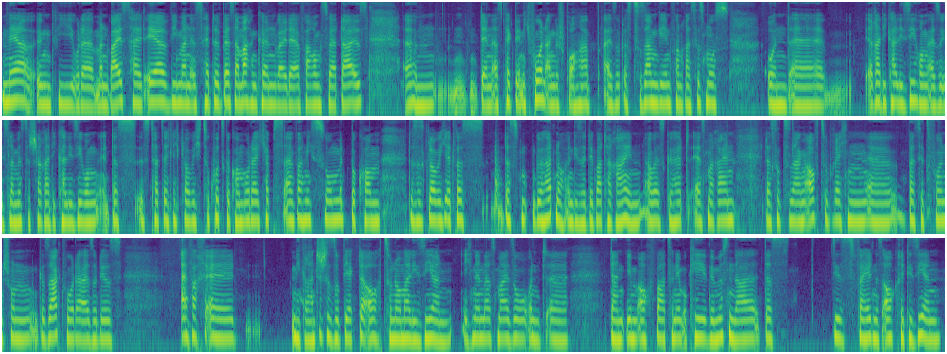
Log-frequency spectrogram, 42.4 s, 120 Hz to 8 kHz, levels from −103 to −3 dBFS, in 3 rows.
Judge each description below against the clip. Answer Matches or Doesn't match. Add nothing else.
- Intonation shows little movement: Matches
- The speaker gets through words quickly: Doesn't match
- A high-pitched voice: Matches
